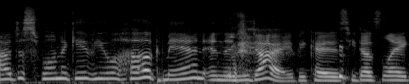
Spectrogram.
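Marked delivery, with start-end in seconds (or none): 0.0-2.0 stonerish voice, much higher pitch. Voicing the poisonous mushroom man in their game: stoner Mushroom Man voice. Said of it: "The voice that you just did, I think, is spot on".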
